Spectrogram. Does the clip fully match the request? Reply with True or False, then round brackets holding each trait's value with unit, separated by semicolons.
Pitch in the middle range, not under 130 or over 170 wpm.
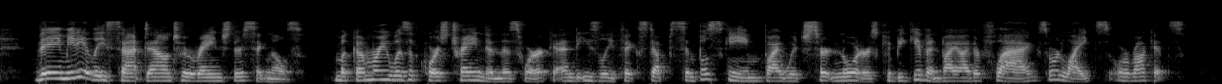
False (180 Hz; 180 wpm)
